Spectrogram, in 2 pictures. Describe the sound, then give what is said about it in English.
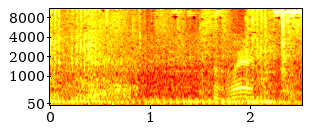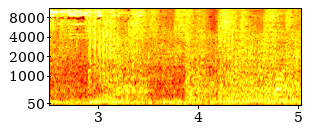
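An old vehicle engine cranks and catches, settling into a loud, rough rumble that runs steadily throughout with a brief rising whine midway. “Looks like it'll run. I'm going to give her a go here.”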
